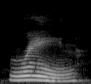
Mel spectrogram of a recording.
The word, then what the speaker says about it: rain: before the end so the g is silent rain rain you might know another word which sounds the same when there's water falling from the sky rain and rain same sound so remember silent G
